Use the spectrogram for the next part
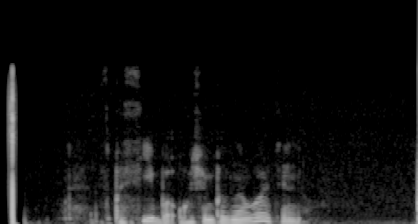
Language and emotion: Russian, positive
